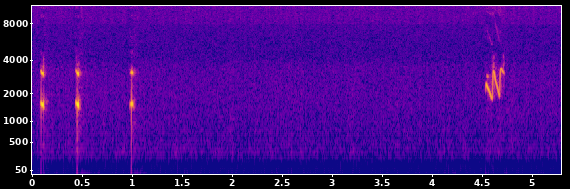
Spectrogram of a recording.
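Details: Female quail: three quick, clear, mid-high notes close together, then silence, then one brief zigzagging, warbled high note; the background is quiet.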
